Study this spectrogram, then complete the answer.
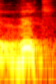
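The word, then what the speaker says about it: ב: bête et le vê avec le point bête c'est bête s point c'est vê c'est un V qui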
